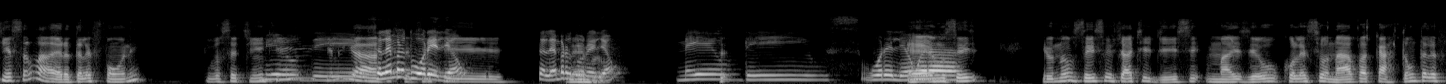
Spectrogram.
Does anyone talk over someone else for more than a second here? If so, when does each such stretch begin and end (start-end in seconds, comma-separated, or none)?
2.6-4.7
